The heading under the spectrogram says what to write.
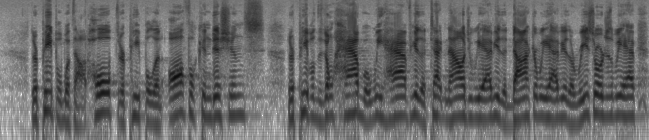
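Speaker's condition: No condition

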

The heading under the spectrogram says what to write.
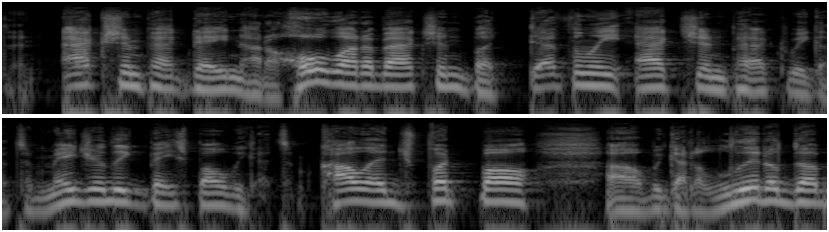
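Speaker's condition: No condition

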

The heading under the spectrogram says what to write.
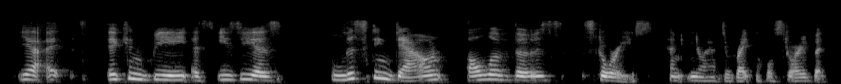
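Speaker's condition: Cleft lip and palate; congenital

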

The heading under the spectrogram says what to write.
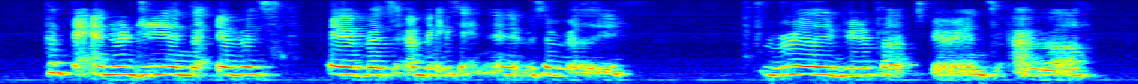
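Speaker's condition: Spinal muscular atrophy; 33 years old, uses power wheelchair

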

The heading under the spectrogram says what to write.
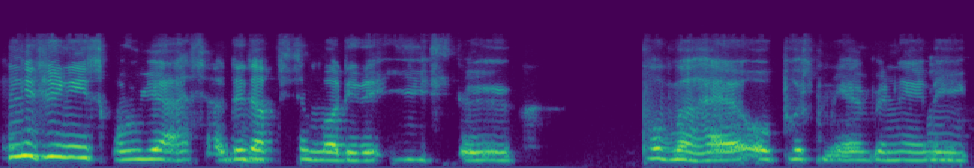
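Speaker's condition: Cerebral palsy, mild

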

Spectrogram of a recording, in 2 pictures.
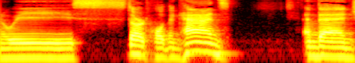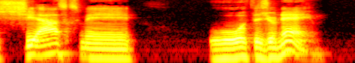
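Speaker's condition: Stutter; stutter since early childhood, disfluency noticed by mother by age two, severe growing up; still stutters, past McGuire program speech therapy with breathing technique, mall exercise talking to hundred strangers; audible stutter, part-word repetitions, worse when anxious, stutters in six languages; blocks

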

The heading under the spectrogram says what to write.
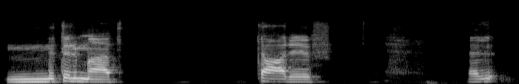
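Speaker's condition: Stuttering; lifelong stutter; still stutters; debilitating stutter, avoided speaking almost entirely for over 25 years; blocks

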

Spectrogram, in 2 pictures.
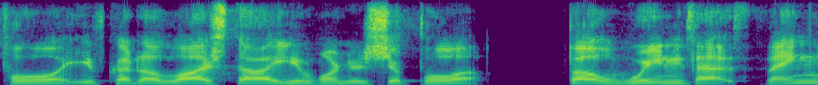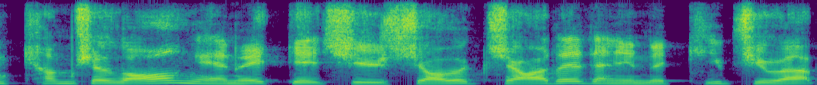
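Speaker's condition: Cerebral palsy; congenital, physical disability affecting how messages travel around body, affects walking and balance; speech sounds atypical all the time, talking described as a challenge

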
